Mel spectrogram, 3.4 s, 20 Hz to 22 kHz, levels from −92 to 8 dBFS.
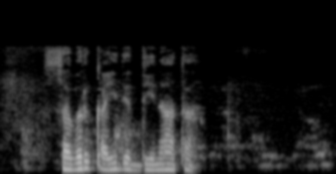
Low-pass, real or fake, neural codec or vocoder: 7.2 kHz; real; none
